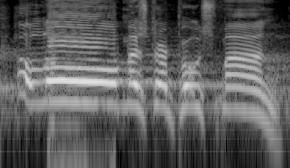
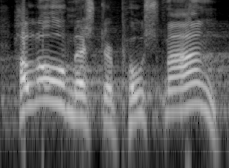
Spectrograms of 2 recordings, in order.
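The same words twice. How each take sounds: First: High, very loud call; straining to be heard from far below; louder shout. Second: High, loud call; a friendly shout up the path; shouting to the postman. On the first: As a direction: yell it so he finally hears. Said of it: "so he had to shout louder". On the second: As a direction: call out to someone far off. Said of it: "he shouted to the postman". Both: Acted.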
